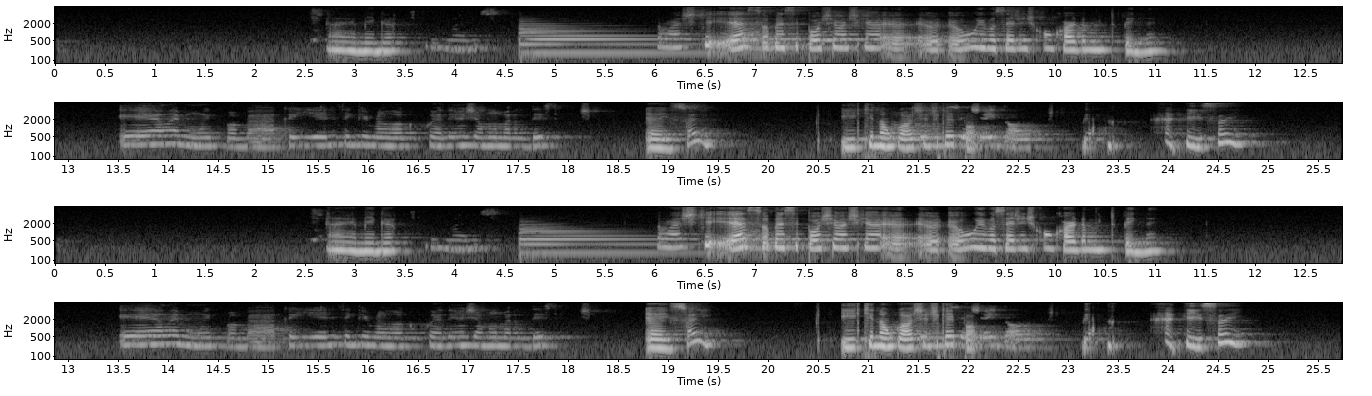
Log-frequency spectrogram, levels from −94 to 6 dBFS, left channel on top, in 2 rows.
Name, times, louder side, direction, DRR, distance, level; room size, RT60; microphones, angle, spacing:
voice 1, 2.7-3.4 6.0-11.1 18.8-19.5 20.7-22.1 23.1-23.3 23.9-24.8, right 2 dB, 55° right, 9 dB, 1.0 m, -28 dB
voice 2, 3.7-4.4 6.6-7.1 13.5-17.8 18.1-18.2 21.2-22.6, equal, 20° left, 7 dB, 2.8 m, -38 dB
sound 1, 4.6-8.1, left 2 dB, 80° left, 4.6 m, -41 dB
21.5 x 19.0 x 9.7 m, 0.88 s
head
